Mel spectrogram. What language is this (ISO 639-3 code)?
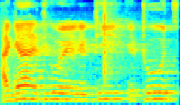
ori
